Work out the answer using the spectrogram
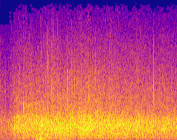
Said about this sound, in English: Yeah, and I mean, this was a remarkable moment because the applause lasted for a very long time and the cameras were just trained on her and she was doing everything in her power to not just completely lose it emotionally.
